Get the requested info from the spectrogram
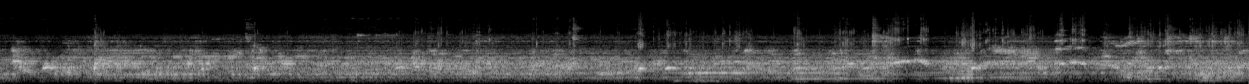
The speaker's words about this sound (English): Police dogs howl.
